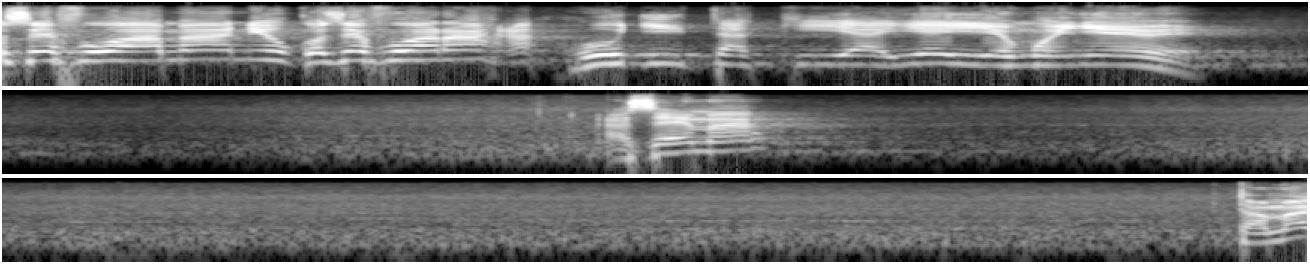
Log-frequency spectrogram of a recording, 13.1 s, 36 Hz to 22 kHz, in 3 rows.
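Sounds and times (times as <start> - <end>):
room noise hiss: 0.0 - 13.0.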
